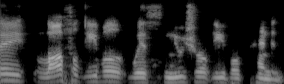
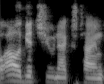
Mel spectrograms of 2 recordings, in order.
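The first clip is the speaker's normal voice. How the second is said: ordinary talk, nothing marked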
